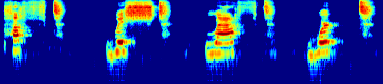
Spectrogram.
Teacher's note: if the word ends in an unvoiced sound, like puffed, wished, laughed, worked, it's going to end in that T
